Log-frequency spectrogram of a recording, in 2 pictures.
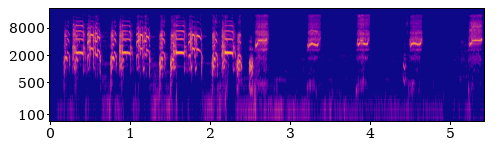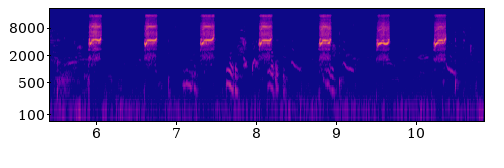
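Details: Female francolin calling: a jumble of rapid scratchy notes at first, then a steady series of short sharp, slightly nasal call notes repeated about every two-thirds of a second on an even pitch.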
